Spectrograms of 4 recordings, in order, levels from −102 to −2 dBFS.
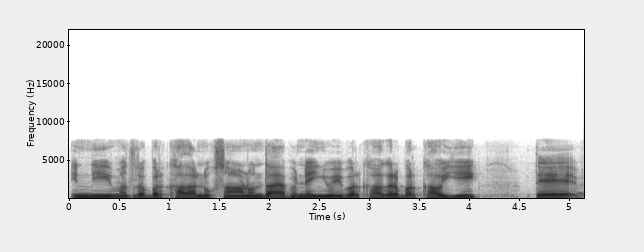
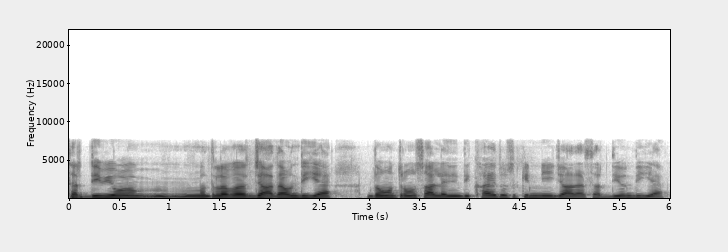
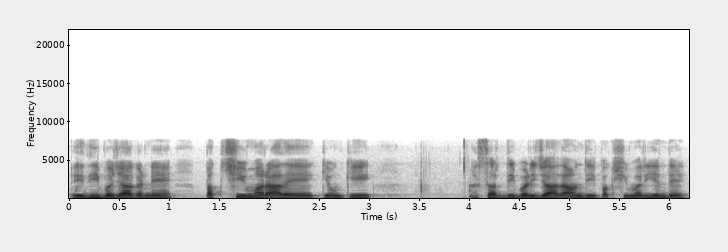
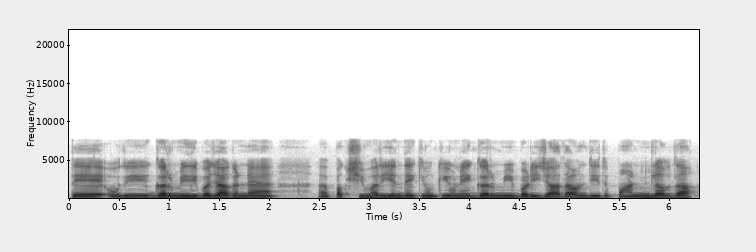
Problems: none marked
